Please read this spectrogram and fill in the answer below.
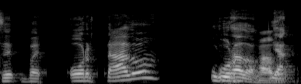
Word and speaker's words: Hurtado: to pronounce it, but Ortado. Yeah. The H is silent. Yeah. Yeah. Then why have I always said my cousin Gabriel Herado?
